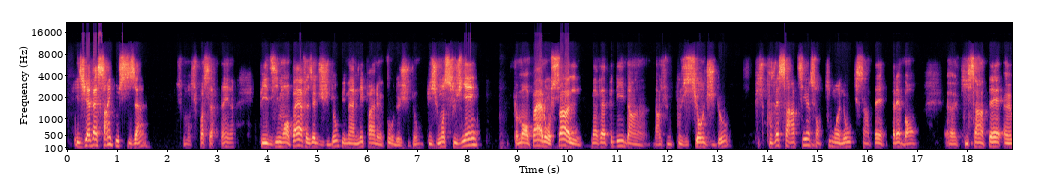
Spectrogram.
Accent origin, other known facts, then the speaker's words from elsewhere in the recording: Ottawa, Ontario, Canada; Je viens de la région d'Ottawa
